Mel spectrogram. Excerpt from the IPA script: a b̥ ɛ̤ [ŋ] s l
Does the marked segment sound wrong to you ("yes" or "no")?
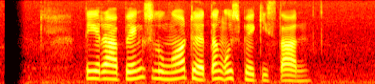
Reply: no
